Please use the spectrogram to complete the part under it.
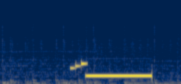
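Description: A telephone call is dialled: three short electronic beeps rise step by step in pitch, then a single steady ringing tone sounds loud and even for about a second before cutting off over a faint background.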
